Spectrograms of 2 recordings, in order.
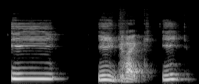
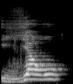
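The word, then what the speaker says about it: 一: est un trait et qui se prononce i y i premier ton. Ce caractère s'écrit de la manière suivante. Donc ce caractère, il peut aussi se prononcer Yao lorsqu'il est utilisé par exemple pour un numéro de chambre, un numéro de téléphone, de dossier et cetera. Et donc on va dire par exemple le 11 yao.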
